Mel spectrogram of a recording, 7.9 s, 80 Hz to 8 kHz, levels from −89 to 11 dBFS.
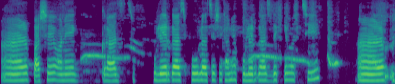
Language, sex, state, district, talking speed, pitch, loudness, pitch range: Bengali, female, West Bengal, Jhargram, 115 wpm, 230 Hz, -17 LUFS, 220-280 Hz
